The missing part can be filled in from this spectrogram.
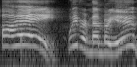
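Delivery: shrill, booming, very high, loud, drawn-out call. Voicing another guard who recognizes the travellers: voicing a second guard. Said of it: "the one on your right, goes".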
